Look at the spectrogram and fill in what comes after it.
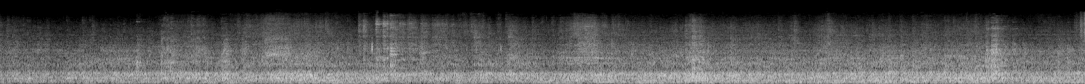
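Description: Freight train of steel tank cars rolling slowly past: a steady rumble of wheels on rail, with a few clacks at irregular intervals.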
